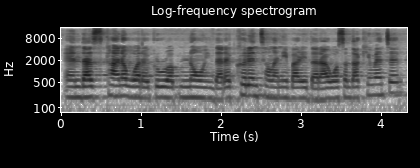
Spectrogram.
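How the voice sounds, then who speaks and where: Speaking fast in a flat, mid-range voice, a young woman from Peru gives sincere interview responses peppered with "um." She's a youth immigrant activist.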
